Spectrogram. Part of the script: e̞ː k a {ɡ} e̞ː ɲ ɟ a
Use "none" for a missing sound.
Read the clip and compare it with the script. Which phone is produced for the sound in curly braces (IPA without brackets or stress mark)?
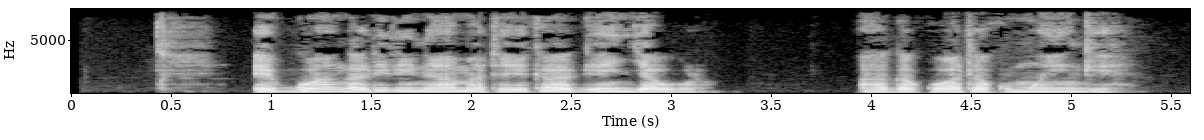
ɡ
